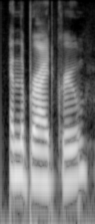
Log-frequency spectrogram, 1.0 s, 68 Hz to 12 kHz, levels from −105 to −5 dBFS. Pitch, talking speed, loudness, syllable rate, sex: 195 Hz, 190 wpm, -19 LUFS, 6.6 syllables/s, female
